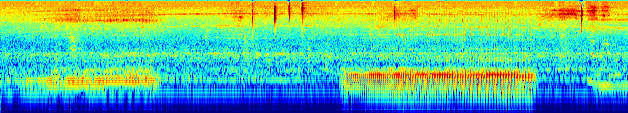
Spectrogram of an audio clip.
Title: Snoring boxers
